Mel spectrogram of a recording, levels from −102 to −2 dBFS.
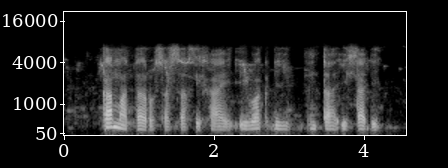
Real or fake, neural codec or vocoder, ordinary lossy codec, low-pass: real; none; Opus, 16 kbps; 7.2 kHz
